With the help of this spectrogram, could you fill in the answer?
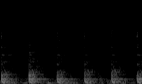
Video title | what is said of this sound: comparing tap tones between spruce and cedar and other funky stuff | the spruce is higher pitch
